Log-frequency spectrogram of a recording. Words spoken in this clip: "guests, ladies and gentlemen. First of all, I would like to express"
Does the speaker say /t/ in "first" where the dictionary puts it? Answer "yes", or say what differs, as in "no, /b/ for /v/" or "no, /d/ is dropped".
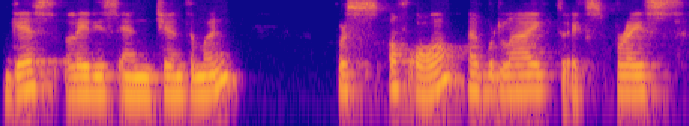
no, /t/ is dropped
